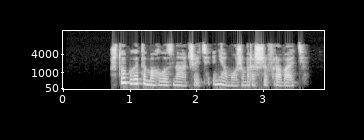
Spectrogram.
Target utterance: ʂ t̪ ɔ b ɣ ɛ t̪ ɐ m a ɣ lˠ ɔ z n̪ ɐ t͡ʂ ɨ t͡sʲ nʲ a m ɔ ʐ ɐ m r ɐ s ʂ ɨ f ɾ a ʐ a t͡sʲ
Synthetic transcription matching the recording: ʂ t̪ ɔ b ɣ ɛ t̪ ɐ m a ɣ lˠ ɔ z n̪ a t͡ʂ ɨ t͡sʲ nʲ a m ɔ ʐ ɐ m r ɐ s ʂ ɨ f ɾ a v a t͡sʲ

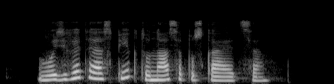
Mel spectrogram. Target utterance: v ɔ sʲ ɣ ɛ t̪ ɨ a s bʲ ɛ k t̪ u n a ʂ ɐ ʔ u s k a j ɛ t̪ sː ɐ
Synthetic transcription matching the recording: v ɔ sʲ ɣ ɛ t̪ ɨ a s pʲ ɛ k t̪ u n a s ɐ p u s k a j ɛ t̪ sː ɐ

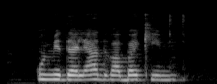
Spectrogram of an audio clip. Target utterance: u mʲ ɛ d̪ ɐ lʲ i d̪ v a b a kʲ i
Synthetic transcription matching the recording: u mʲ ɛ d̪ a lʲ a d̪ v a b a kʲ i

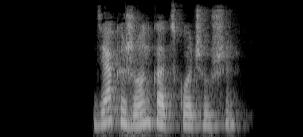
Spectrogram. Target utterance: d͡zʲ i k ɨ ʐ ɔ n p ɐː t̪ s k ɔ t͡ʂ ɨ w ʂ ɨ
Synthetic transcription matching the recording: d͡zʲ a k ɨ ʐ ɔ n k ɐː t̪ s k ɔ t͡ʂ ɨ w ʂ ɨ

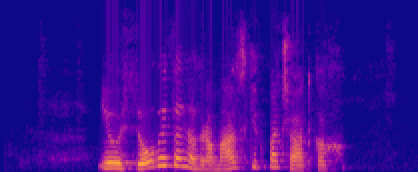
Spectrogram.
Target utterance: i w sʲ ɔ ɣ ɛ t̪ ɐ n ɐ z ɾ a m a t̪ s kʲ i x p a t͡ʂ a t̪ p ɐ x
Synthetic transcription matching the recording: i w sʲ ɔ ɣ ɛ t̪ ɐ n ɐ ɣ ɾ a m a t̪ s kʲ i x p a t͡ʂ a t̪ k ɐ x

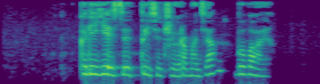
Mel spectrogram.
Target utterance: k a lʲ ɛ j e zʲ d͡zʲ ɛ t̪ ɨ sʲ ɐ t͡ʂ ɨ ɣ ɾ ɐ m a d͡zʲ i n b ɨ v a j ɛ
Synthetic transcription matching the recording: k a lʲ i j e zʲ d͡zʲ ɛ t̪ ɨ sʲ ɐ t͡ʂ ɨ ɣ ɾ ɐ m a d͡zʲ a n b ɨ v a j ɛ

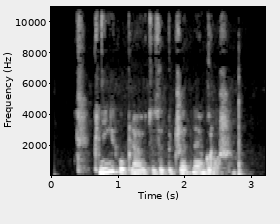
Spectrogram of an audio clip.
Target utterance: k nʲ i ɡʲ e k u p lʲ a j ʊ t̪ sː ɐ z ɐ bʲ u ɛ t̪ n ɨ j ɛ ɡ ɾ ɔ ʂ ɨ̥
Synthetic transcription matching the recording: k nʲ i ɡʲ i k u p lʲ a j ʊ t̪ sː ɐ z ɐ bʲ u ɛ t̪ n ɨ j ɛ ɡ ɾ ɔ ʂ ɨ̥

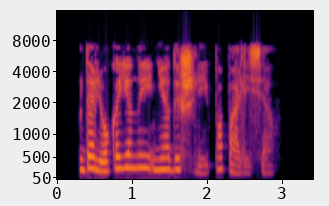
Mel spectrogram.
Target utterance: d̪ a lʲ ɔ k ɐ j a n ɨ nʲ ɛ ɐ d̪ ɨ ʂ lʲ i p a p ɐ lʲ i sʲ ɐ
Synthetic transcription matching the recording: d̪ a lʲ ɔ k ɐ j a n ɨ nʲ ɛ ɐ d̪ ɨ ʂ lʲ i p a p a lʲ i sʲ ɐ

